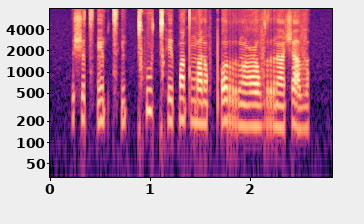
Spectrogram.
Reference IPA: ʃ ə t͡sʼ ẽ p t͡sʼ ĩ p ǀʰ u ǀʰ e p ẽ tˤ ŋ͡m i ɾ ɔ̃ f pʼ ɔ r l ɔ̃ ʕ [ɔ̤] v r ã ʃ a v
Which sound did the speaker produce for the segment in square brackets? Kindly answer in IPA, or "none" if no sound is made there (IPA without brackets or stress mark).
ɔ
